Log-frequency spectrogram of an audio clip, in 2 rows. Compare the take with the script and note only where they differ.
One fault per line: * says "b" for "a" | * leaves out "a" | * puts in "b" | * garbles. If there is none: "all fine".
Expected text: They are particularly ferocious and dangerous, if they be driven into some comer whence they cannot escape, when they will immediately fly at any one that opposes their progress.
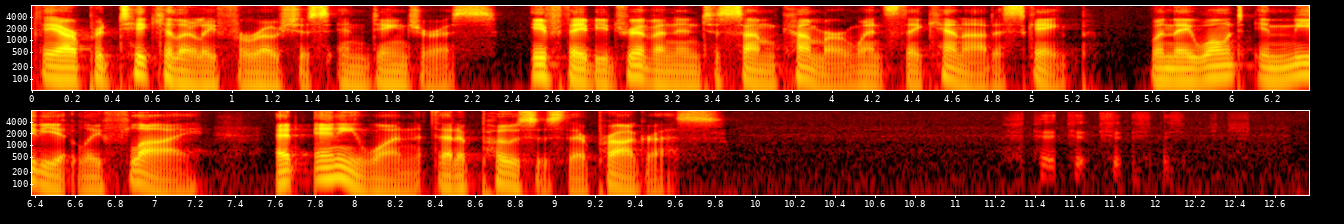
* says "won't" for "will"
